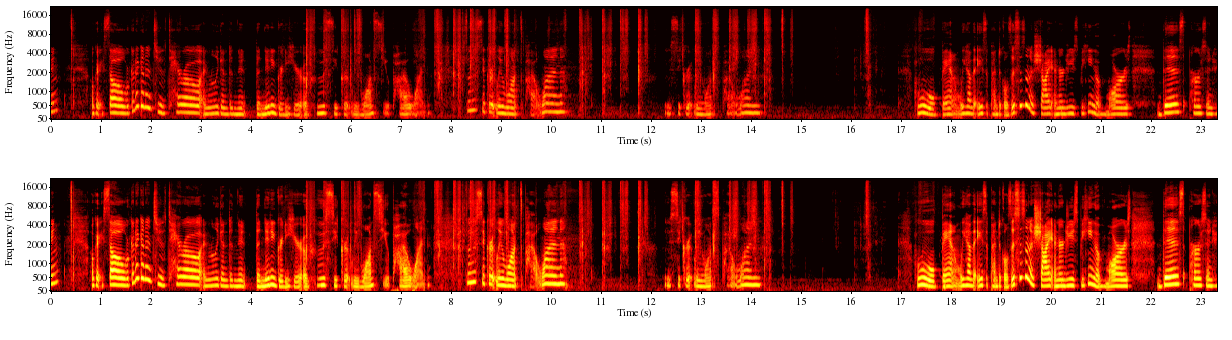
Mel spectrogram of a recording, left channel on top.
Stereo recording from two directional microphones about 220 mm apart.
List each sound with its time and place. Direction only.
0.0 s speech: 40° right (ahead or behind)
12.3 s speech: 35° right (ahead or behind)
16.3 s a sound: centre (ahead or behind)
16.9 s whispering: 35° right (ahead or behind)
17.3 s speech: 40° right (ahead or behind)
